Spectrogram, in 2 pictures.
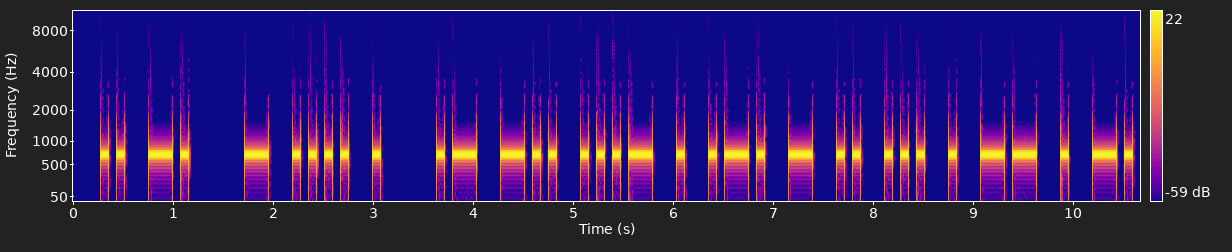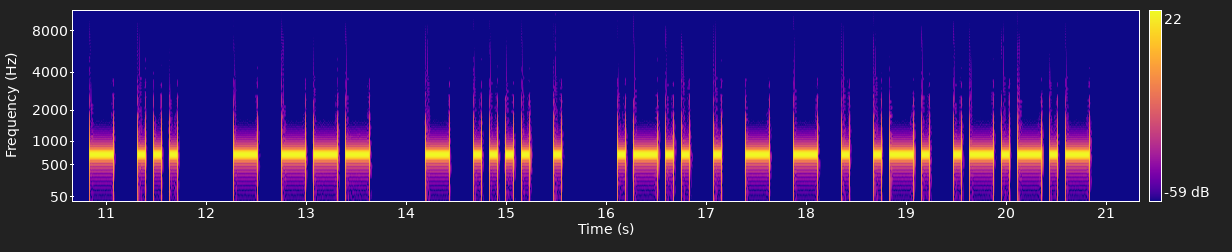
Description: Morse code, heard as a keyed tone, about 15 wpm, 700 Hz. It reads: IN THE ADVERTISEMENTS TO THE LETTER.
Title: A Sound Of Thunder 15wpm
